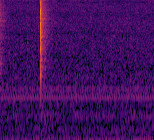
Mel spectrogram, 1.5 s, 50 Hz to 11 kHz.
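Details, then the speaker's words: Kia Sorento Mk1 ETACS/comfort controller, green B15 unlock output wire touched to negative with LED test lights; single crisp click as the door unlock relay pulls in; normal relay operation. "So you can see the LED is lighting up there. You can hear the relay."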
